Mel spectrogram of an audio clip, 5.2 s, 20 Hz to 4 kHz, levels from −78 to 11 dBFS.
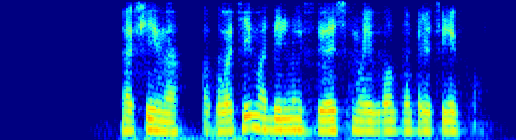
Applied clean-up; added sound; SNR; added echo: neural mask model DeepFilterNet 3.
